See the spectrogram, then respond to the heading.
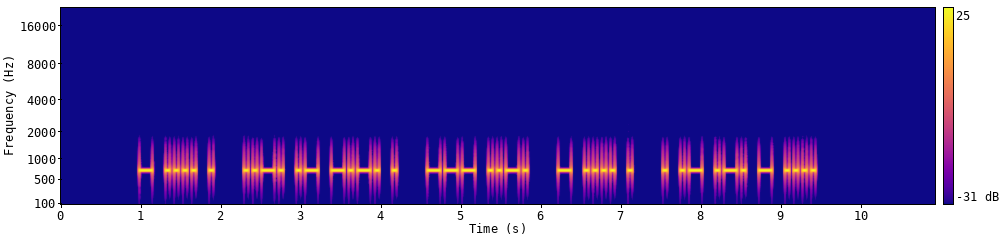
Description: Morse code, heard as a keyed tone, about 22 wpm, 700 Hz. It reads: THE FACE OF THE EARTH
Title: Sets of 5 Words Encore 22wpm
